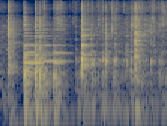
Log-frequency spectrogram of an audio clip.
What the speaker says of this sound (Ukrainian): беру ось таку глибоку велику миску, у неї висипаю капусту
